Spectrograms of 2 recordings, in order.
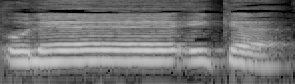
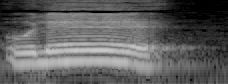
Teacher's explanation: نحافظ على الانفتاح اللي بين الشفتين، ونحافظ على الفتحة التي قبل الألف · Shown in: second take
